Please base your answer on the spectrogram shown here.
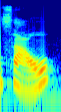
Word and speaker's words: เสาร์: เฉย ๆ นะ คะ ต่อ มา วัน เสาร์ ไม่ ออก เสียง รอ เรือ รอ เรือ เป็น ตัว การันต์ ค่ะ อารมณ์ ไม่ ออก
